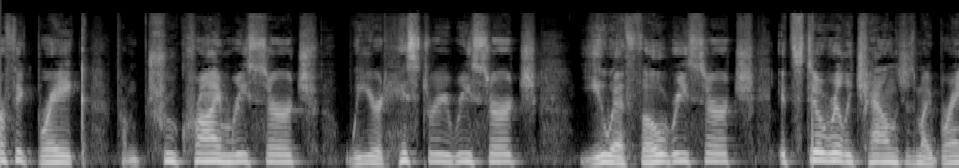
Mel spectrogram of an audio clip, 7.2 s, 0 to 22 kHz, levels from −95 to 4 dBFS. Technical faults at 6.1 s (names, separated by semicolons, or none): gap between stream segments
